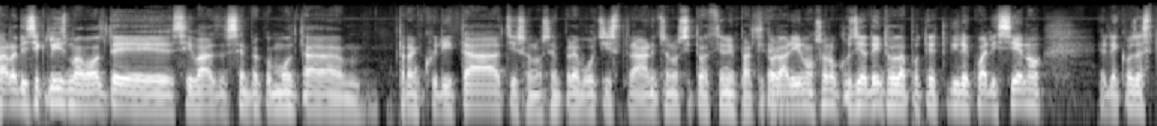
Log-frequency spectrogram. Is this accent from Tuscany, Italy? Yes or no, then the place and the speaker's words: no; Veneto, Italy; Ma da buon veneto sono naturalmente un grande appassionato di ciclismo da anni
